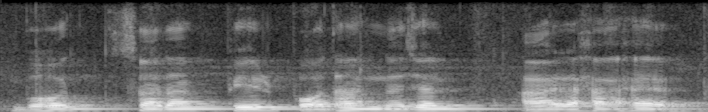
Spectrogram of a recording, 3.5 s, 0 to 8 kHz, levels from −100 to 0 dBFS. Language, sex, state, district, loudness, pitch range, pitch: Hindi, male, Bihar, Patna, -13 LUFS, 115-125 Hz, 125 Hz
